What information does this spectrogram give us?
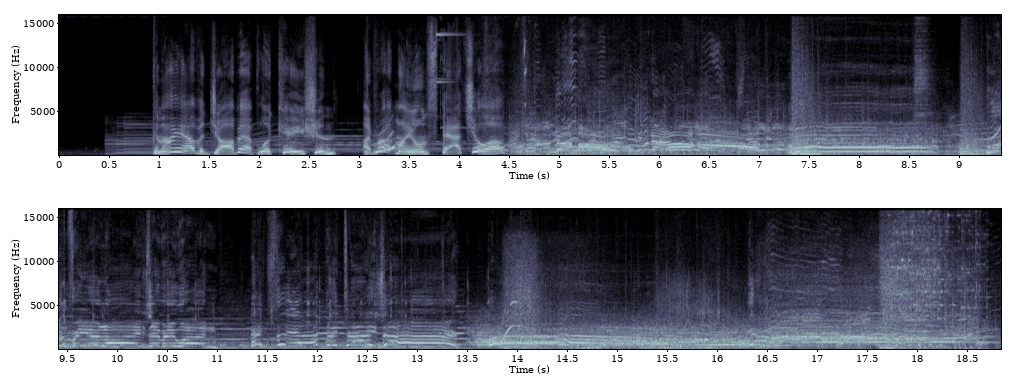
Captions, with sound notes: Can I have a job application? I brought my own spatula. [screaming] No! No! [screams] Run for your lives, everyone! It's the appetizer! [screaming] [roaring] [screaming]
